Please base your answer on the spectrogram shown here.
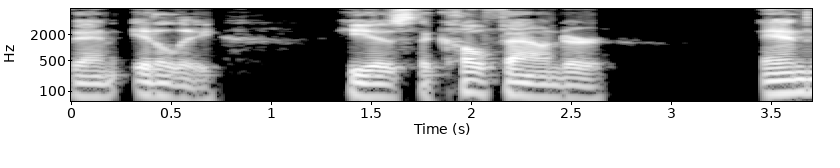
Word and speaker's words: Van Itallie: uh Matt van Italy to correct the AI co-hosts pronunciation of the name I didn't refer to that earlier but it is Matt van Italy he is the co-founder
